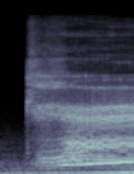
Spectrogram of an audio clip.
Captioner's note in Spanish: Gruñidos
